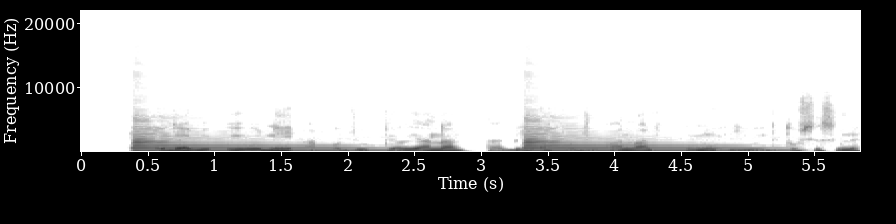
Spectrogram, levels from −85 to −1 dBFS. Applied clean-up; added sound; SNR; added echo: none; Wind instrument, woodwind instrument; 8 dB; none.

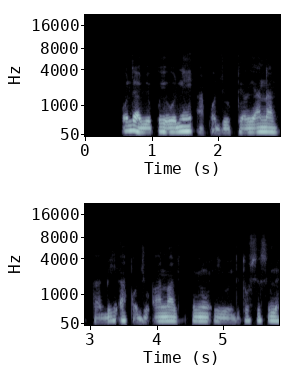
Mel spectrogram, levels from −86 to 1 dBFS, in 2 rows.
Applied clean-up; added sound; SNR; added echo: none; none; none; none.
